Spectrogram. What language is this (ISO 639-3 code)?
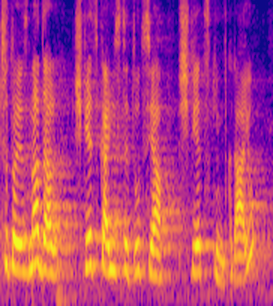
pol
